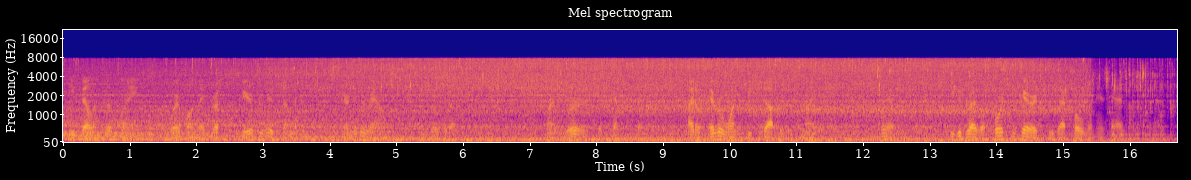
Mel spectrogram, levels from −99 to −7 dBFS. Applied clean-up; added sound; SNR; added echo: none; Fill (with liquid) / Trickle, dribble / Sink (filling or washing); -4 dB; none.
